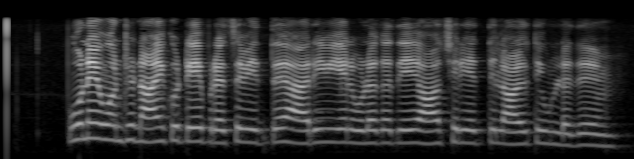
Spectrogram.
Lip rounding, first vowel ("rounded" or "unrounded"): rounded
